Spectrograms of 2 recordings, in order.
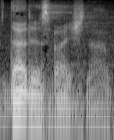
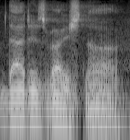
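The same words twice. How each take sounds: First: Much lower, resonant, grave pronouncement; Prabhupada's deep voice. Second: Much lower, grave pronouncement; Prabhupada's deep voice. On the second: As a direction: drop the voice deep and solemn. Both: Retold or imitated. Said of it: "In his deep voice".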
